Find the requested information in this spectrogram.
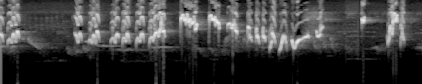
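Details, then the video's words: Fiercely singing white-rumped shama, its material said to include canary, cililin, cungkok and lovebird phrases: a quick series of doubled high chirps, a pause, then tumbling slurred whistles dropping in pitch, ending in scattered bright notes. "MURAI BIRD SINGING NGAMUK NEMBAK MATERI SANGAR | KENARI CILILIN CUNGKOK LB KAPAS TEMBAK"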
